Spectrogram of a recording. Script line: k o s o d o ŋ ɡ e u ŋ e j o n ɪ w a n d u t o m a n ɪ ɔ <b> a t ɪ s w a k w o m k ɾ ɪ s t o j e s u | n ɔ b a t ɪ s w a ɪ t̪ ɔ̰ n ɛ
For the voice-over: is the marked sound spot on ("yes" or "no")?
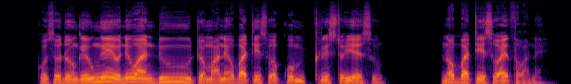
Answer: yes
